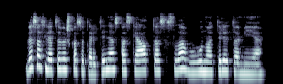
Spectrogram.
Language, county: Lithuanian, Kaunas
